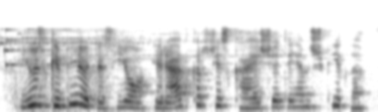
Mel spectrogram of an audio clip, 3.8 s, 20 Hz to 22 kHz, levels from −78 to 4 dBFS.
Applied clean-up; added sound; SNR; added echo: none; Chime; 20 dB; none.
